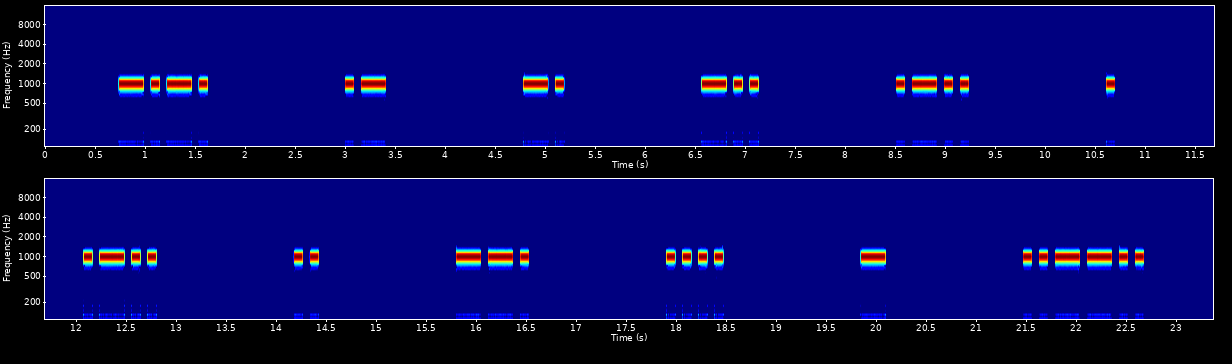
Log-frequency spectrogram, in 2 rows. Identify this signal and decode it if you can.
Morse code, heard as a keyed tone, about 15 wpm, spaced as for 5 wpm, 1000 Hz. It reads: CANDLELIGHT?
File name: qotdfiles / 5wpm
